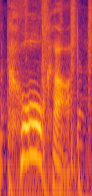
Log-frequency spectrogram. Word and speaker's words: corker: a cker what a corker the last word is just two syllables guys Cork and uh what a cker what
